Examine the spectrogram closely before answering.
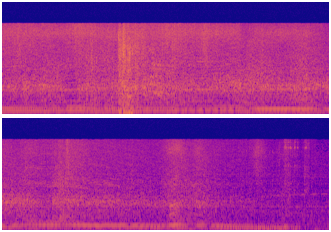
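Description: Tyres crunch over rough dirt.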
